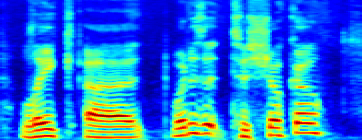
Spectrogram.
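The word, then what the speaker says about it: Texcoco: uh what is it tashoko I think probably Tesh Coco Tesh Coco thank you so lake tashkoko is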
